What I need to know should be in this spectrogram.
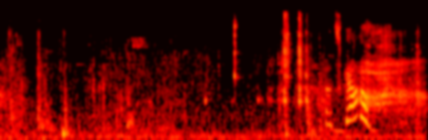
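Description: A seatbelt buckle clicks.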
